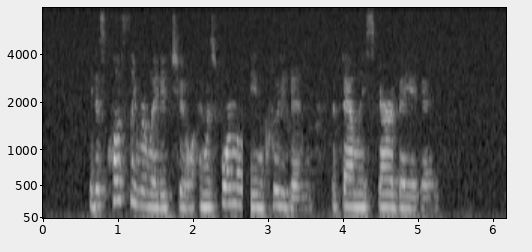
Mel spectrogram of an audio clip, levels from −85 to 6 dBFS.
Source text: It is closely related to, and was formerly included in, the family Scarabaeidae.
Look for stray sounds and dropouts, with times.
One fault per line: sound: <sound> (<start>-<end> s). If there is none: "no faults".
sound: dropout (2.6-2.8 s)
